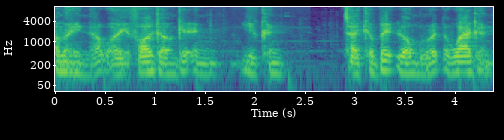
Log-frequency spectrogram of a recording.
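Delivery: clumsy would-be low, secretive, conspiratorial voice. Retelling what he says to someone, in an attempted low voice. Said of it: "in what he thinks is a kind of low voice".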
